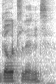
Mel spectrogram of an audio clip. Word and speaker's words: Gotland: He's in Gotland. Gotland is actually how you pronounce it, but I'm gonna say Gotland.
